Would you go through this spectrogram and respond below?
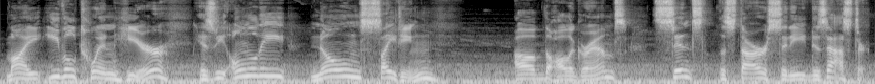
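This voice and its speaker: A man's voice: a little high, big pitch swings, takes it slowly, a little hiss or hum, voice pushed up. A man voicing a proud, matter-of-fact undersea king superhero in a comic book dub, serious and dry in delivery. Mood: dry reporting. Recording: music bed under the voice.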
